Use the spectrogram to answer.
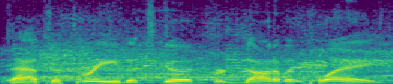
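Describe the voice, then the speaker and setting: A man's voice: a little high, moderate pace. A man doing live basketball play-by-play as a sports commentator, calling the action in clipped short phrases. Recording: loud arena noise behind. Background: basketball arena ambience, bouncing ball.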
